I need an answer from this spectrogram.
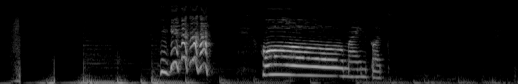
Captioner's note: laughs in German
